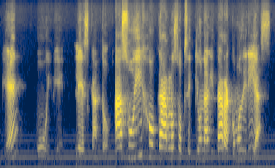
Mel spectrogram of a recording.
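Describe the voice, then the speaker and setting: A woman's voice: on the high side, animated, unhurried, bright, forceful tone, soft background music, low-quality recording. A woman teacher with a Peruvian Spanish accent, giving an online grammar class and checking in with her students often.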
